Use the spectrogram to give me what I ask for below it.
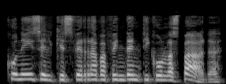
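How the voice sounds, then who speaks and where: An audiobook narrator giving a lively, dramatic scripted reading on a close studio mic. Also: medium pitch, a little fast, no echo.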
